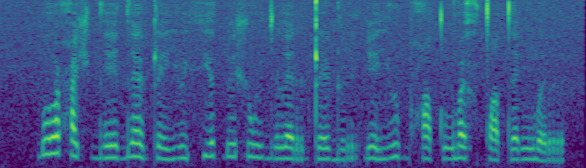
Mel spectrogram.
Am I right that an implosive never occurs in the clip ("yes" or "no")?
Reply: no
